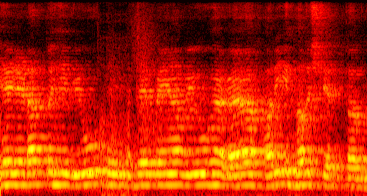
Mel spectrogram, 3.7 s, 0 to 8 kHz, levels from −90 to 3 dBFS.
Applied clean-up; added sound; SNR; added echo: neural separator model SepFormer DNS4.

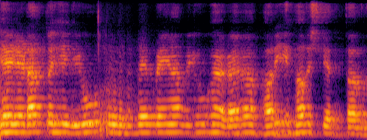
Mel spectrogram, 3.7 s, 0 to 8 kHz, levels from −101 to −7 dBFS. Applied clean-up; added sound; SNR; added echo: neural mask model DeepFilterNet 3.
